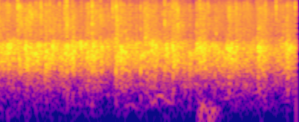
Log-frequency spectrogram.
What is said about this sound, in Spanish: Dan un aplauso al Señor.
